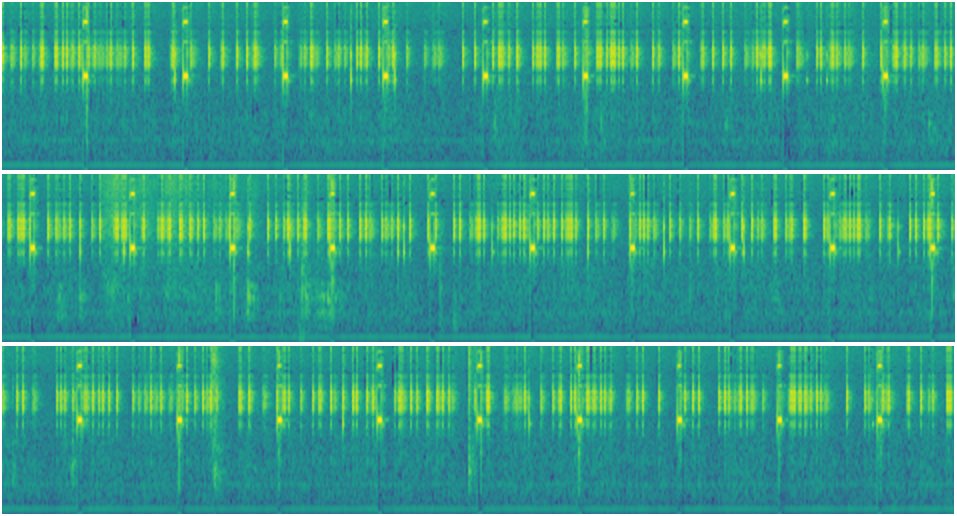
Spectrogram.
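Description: An S.E. International Inspector USB Geiger counter's high-pitched alarm sounds continuously with a fast flutter, set off by the count rate from uranium glass. Sharp radiation-count clicks run over it, with a louder click about once a second.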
